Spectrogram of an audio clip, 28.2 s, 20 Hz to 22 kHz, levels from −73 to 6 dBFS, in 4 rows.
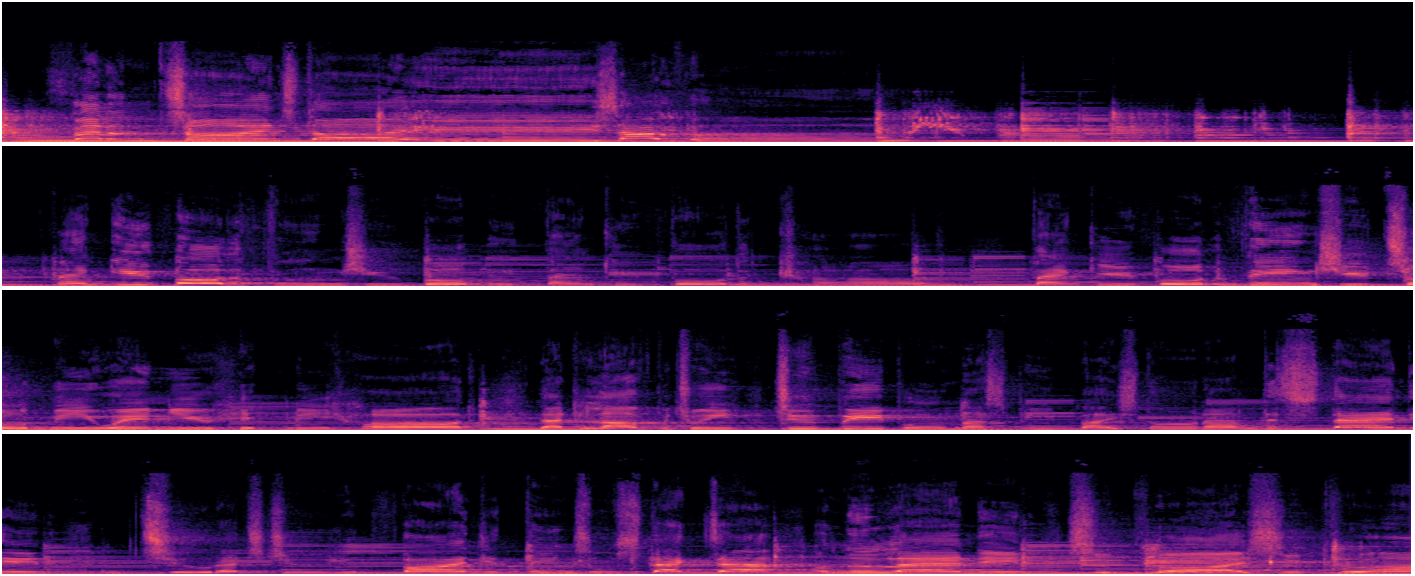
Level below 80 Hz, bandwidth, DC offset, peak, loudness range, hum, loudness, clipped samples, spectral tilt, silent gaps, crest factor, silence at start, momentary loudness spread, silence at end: -50 dBFS; 16.5 kHz; under 0.1%; -4 dBFS; 5 LU; none; -22 LUFS; under 0.1%; -4 dB/octave; none; 18 dB; 0 s; 11 LU; 0 s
